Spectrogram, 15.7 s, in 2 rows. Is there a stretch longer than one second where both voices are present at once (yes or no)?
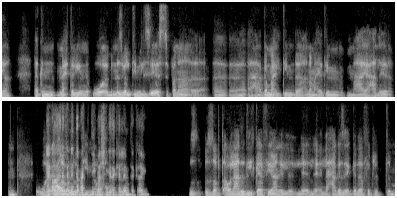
yes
